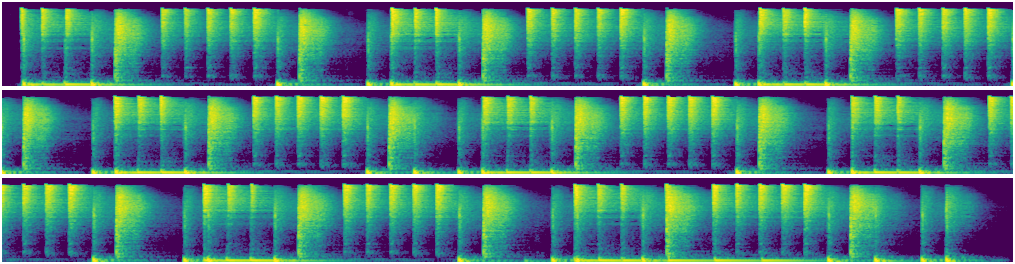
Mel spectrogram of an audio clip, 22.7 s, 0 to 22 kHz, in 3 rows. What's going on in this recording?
mLoops #9 174 BPM
A bunch of drum loops mixed with compression and EQ. Good for Hip-Hop.
Compressed, EQ, Electronic, Hip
